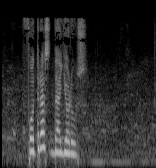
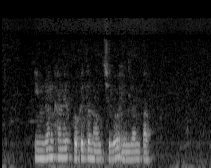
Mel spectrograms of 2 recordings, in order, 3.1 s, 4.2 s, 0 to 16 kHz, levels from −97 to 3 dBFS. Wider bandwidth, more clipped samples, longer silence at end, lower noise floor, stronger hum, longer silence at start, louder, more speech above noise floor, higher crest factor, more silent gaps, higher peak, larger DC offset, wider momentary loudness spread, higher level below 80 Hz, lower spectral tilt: about the same, 11.5 kHz vs 11.5 kHz; neither; about the same, 1.1 s vs 1.2 s; second, -59 dBFS vs -67 dBFS; neither; about the same, 0.15 s vs 0.05 s; first, -30 LUFS vs -35 LUFS; second, 29 dB vs 33 dB; about the same, 20 dB vs 18 dB; neither; first, -14 dBFS vs -18 dBFS; neither; first, 18 LU vs 7 LU; about the same, -66 dBFS vs -66 dBFS; second, -4 dB/octave vs -9 dB/octave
